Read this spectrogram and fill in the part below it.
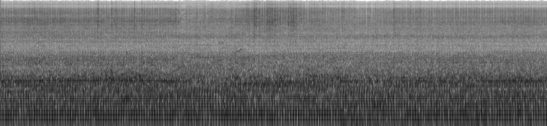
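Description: A small motor engine drones steadily up close.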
